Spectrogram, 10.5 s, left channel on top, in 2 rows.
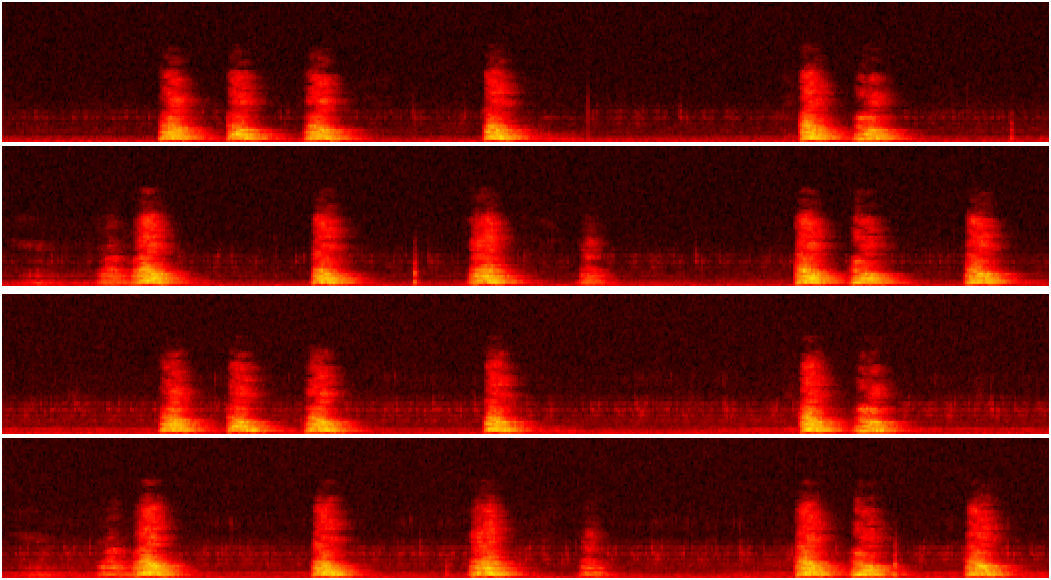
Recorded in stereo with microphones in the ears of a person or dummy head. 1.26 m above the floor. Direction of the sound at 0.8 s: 15° left (ahead or behind).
